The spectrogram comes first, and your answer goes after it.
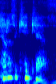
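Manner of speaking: hushed whisper of a question. Real, not acted. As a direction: ask it under your breath. Teasing hushed question to co-host.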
